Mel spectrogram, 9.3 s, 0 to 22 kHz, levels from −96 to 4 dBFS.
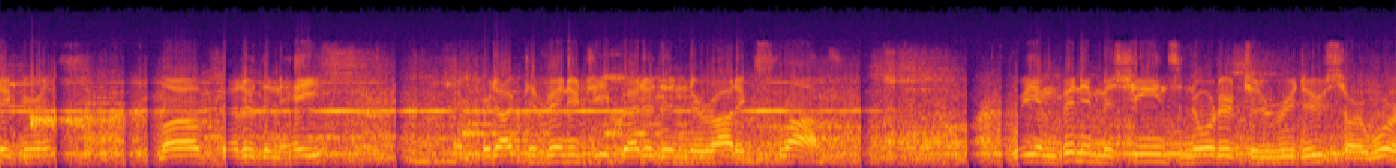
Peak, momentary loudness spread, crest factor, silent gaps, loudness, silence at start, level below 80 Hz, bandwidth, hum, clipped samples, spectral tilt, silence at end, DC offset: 0 dBFS; 5 LU; 12 dB; none; -13 LUFS; 0 s; -58 dBFS; 9 kHz; none; under 0.1%; -5 dB/octave; 0 s; under 0.1%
